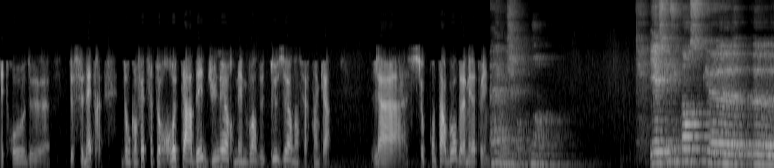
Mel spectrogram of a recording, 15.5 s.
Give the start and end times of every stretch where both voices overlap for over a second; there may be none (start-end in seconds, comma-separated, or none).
none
